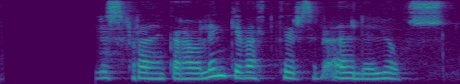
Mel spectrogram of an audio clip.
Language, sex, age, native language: Icelandic, female, 50-59, Icelandic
